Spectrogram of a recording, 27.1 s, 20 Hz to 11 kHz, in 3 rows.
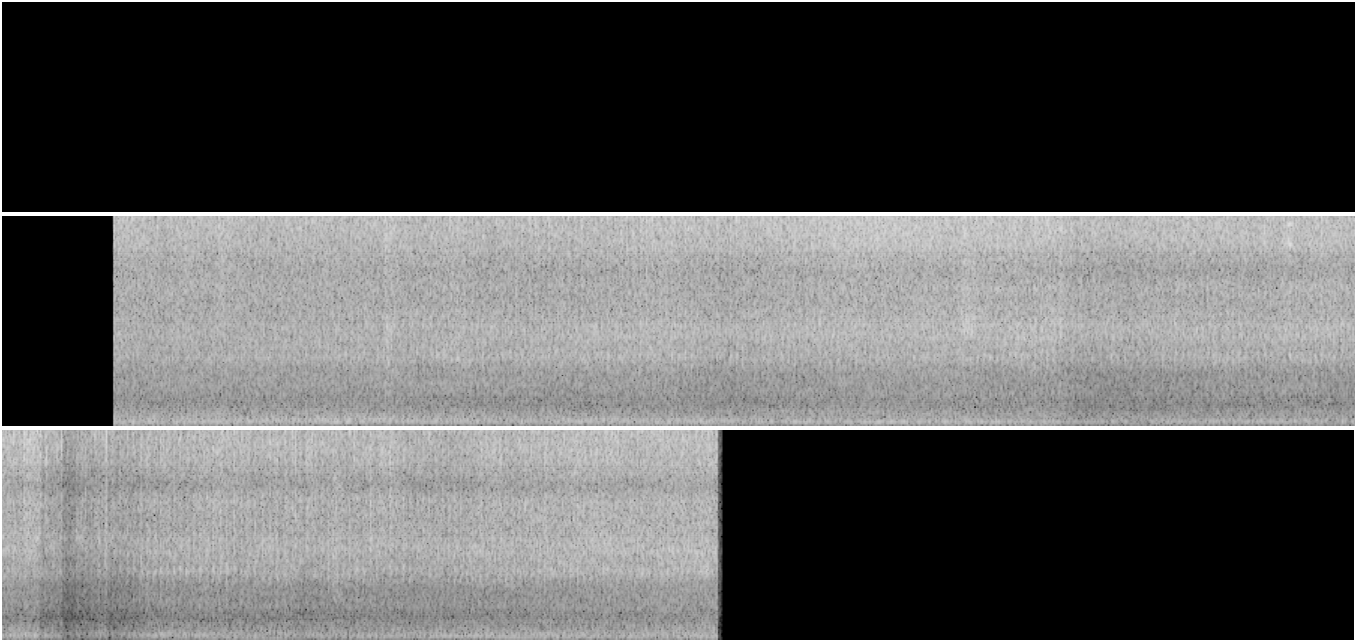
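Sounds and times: riding lawn mower engine: 9.8 - 22.8.

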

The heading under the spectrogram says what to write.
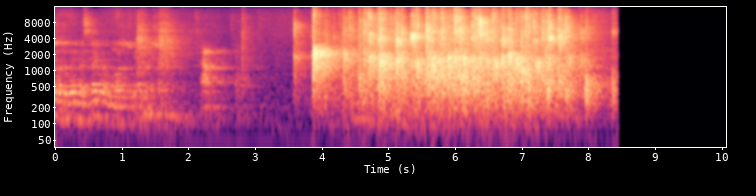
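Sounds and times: audience applauding: 3.6 - 8.4.

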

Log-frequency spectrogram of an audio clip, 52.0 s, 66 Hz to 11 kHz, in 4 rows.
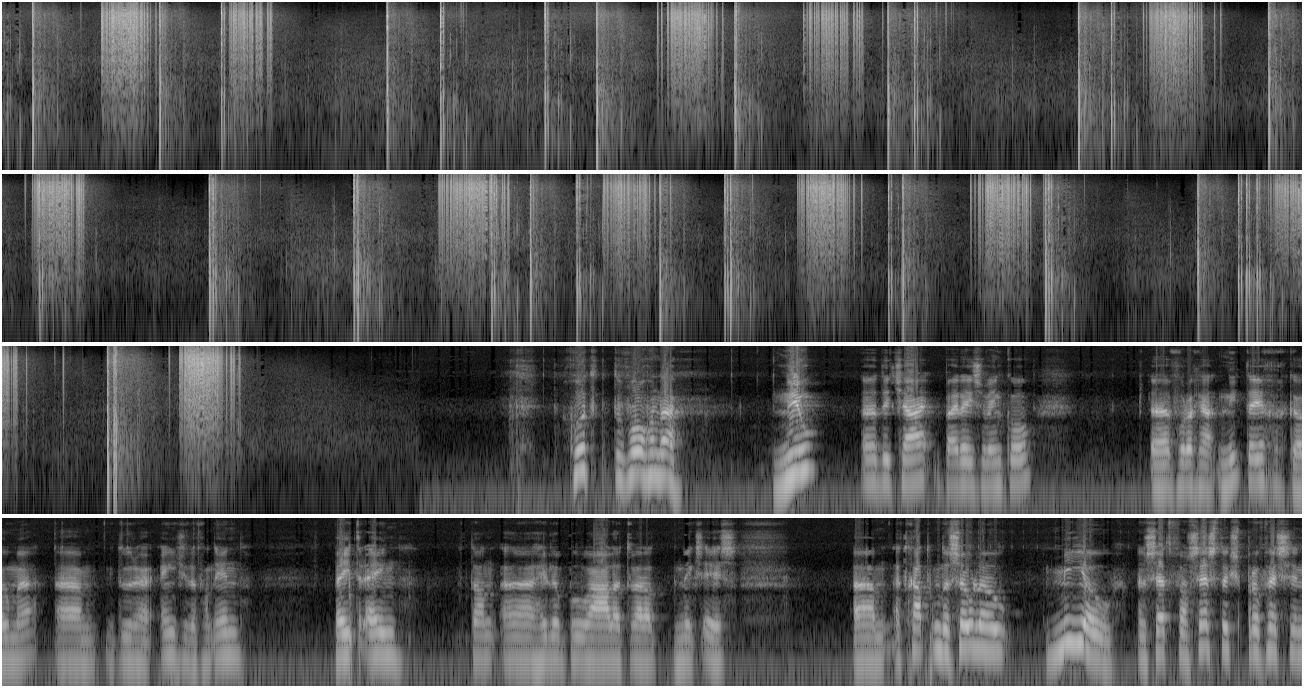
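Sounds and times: fireworks bangs: 0.0 - 30.1.

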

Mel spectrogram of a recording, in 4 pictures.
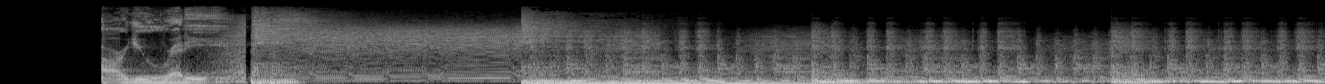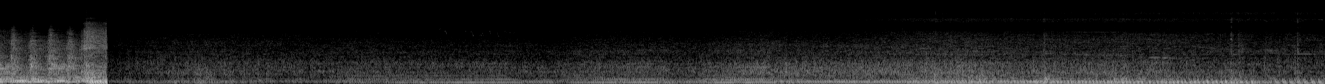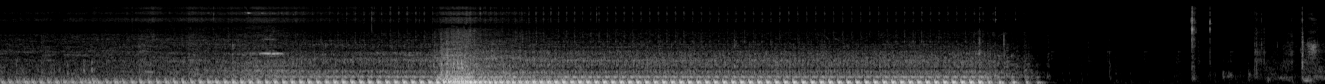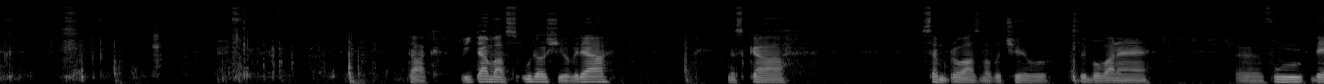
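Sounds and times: quad bike engine: 14.7 - 37.1
faint clicks: 46.0 - 47.1.

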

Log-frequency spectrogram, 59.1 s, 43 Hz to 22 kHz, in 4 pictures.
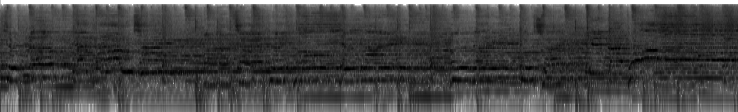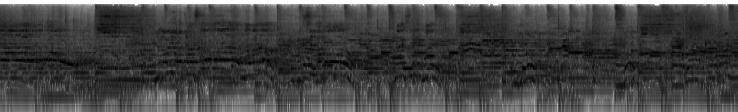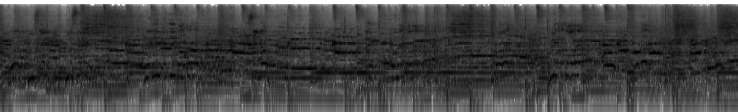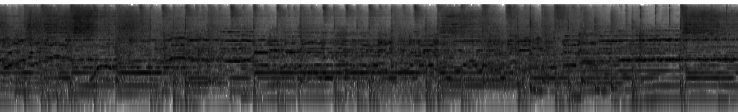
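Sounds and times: men singing into microphones: 0.0 - 16.8
loud music: 0.0 - 59.0.

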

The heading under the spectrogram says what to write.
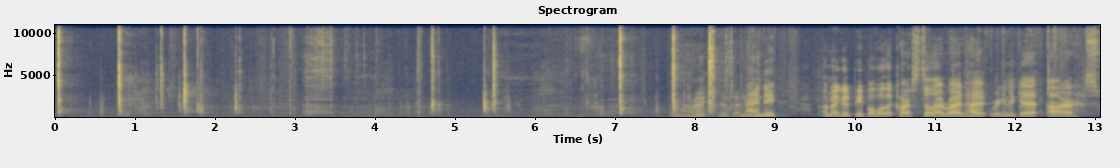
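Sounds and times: short creak: 3.0 - 4.1.

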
